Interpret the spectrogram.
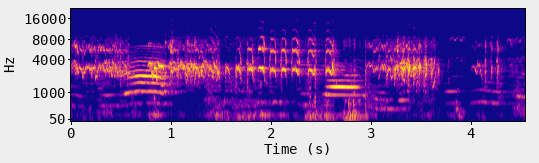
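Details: Budgerigar warbling continuously: a rapid, scratchy stream of high chirps mixed with short whistled and rising notes, nearly unbroken for about four seconds before fading, with soft low background noise.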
